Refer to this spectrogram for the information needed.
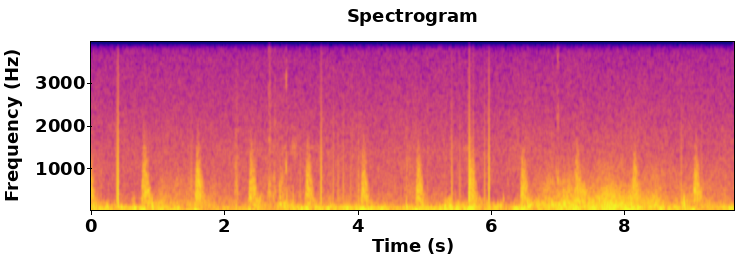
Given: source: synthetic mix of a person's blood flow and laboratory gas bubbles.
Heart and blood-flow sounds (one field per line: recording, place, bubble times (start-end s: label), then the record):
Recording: Doppler ultrasound of blood flow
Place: subclavian vein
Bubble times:
2.42-2.58 s: bubbles
2.63-3.06 s: bubbles
6.91-7.45 s: bubbles
7.74-7.87 s: bubbles
From the record:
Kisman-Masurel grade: 221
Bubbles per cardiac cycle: several, 3 to 8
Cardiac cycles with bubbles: 10 to 50%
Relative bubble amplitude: barely perceptible (0.100 to 0.250)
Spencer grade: 2 (many but less than half of the cardiac periods contain bubble signals, singularly or in groups)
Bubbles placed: anywhere in the cardiac cycle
